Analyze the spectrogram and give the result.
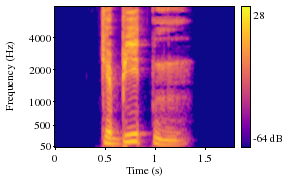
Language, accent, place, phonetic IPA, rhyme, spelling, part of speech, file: German, Germany, Berlin, [ɡəˈbiːtn̩], -iːtn̩, Gebieten, noun, De-Gebieten.ogg
- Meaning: dative plural of Gebiet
